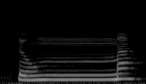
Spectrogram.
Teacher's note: یہاں نون مشدد کا بھائی میم مشدد موجود ہے اس لیے ہم اسے بھی غنہ کر کے پڑھیں گے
